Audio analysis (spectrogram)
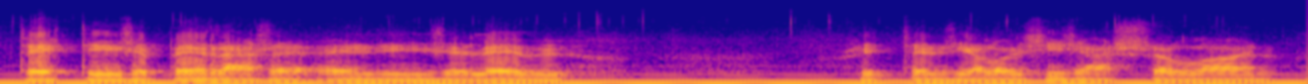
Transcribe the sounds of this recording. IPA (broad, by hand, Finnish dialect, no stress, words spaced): tehtiː se peræ se ensin se leʋy sitːen siɛlː olʲ sisæs selːɑen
